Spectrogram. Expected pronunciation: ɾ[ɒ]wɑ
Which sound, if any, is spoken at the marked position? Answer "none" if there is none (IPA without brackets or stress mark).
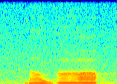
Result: ɒ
